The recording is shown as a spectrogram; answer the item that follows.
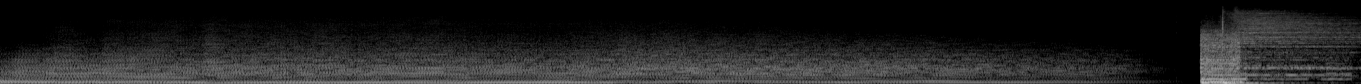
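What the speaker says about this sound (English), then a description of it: "But the bass sounds like this." A bass guitar plays the low line of a rock song, a steady, loud, sustained rumbling tone heard alone for about twelve seconds before it cuts off and a brief different burst of sound begins.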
